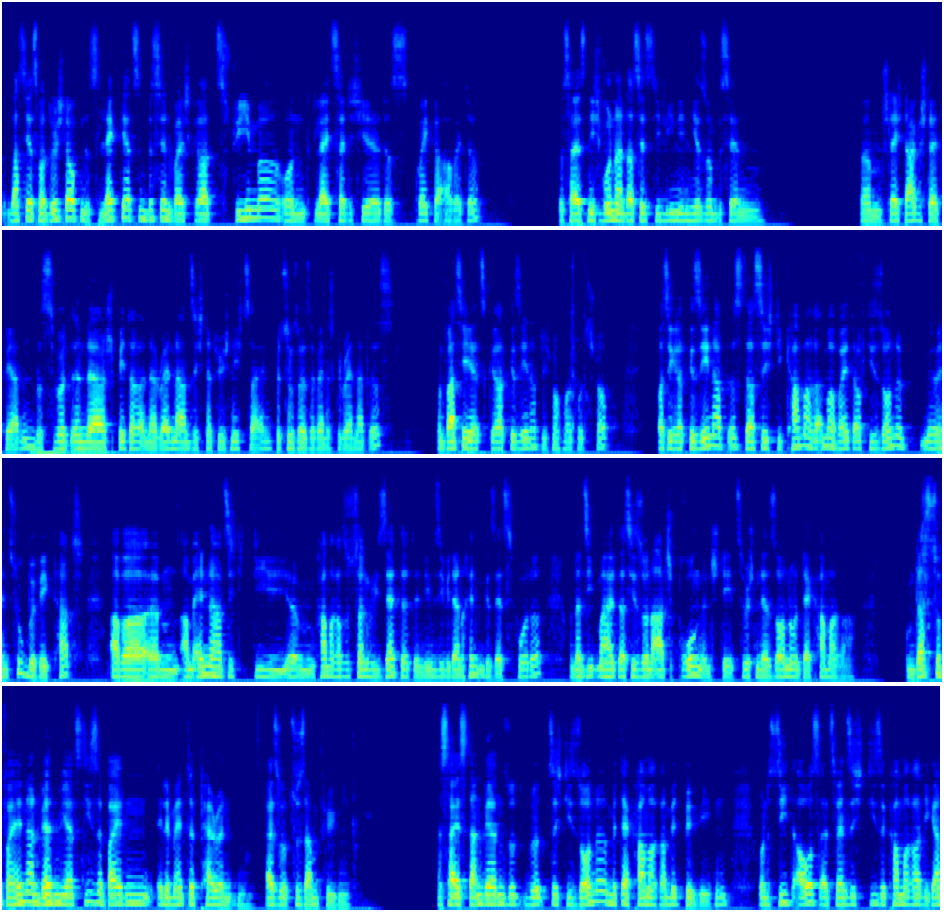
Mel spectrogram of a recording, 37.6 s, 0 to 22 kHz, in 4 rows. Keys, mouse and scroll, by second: 15.0 space.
